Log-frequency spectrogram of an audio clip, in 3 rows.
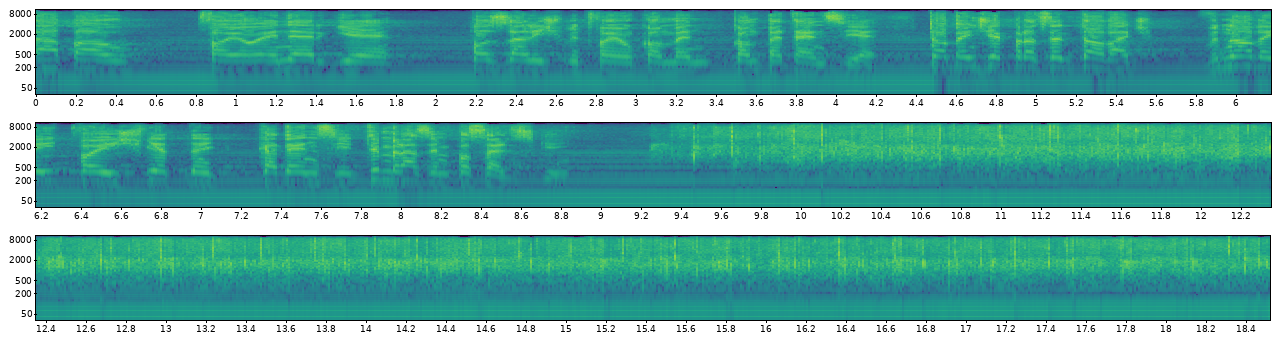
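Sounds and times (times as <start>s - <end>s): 
speech: 0.0s - 9.0s
crowd applause: 9.2s - 18.5s.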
